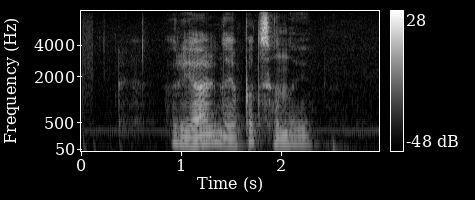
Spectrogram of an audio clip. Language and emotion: Russian, sad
